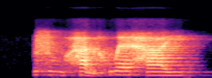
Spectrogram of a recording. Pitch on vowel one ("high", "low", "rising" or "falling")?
low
